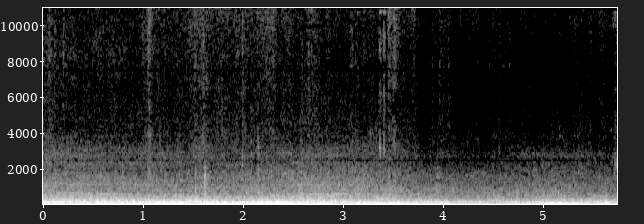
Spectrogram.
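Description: A Nissan car drives along with a low, steady road rumble and engine hum from inside the cabin, the level swelling slightly as it picks up speed.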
